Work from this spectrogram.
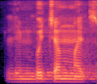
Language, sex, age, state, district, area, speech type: Goan Konkani, male, 18-30, Goa, Quepem, rural, spontaneous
